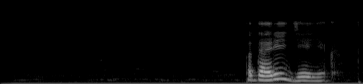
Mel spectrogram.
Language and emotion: Russian, neutral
